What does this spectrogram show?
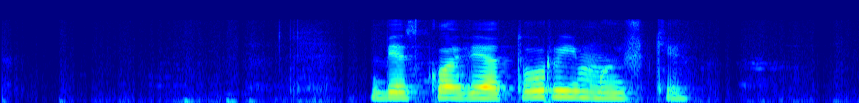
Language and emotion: Russian, neutral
